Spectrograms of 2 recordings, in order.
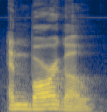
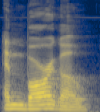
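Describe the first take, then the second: First: It is said with English sounds and stress. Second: The same.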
